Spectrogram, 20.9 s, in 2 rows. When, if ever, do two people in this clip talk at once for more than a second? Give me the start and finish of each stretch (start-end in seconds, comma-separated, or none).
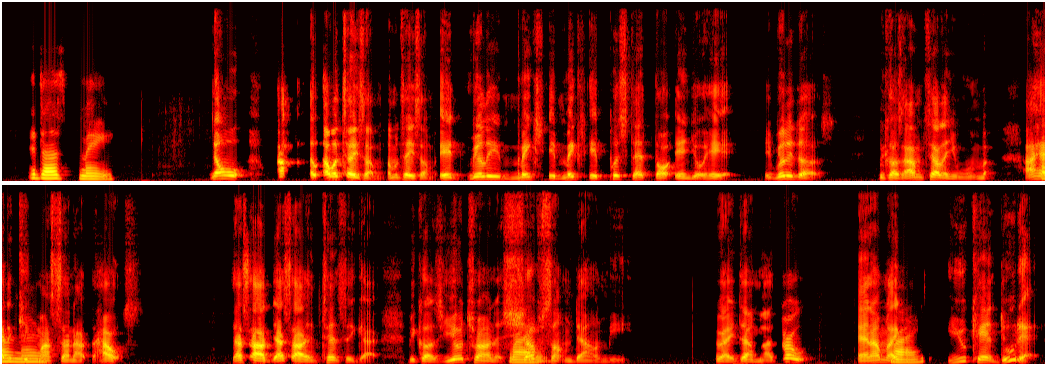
none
